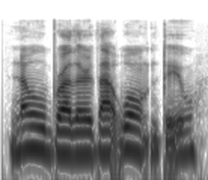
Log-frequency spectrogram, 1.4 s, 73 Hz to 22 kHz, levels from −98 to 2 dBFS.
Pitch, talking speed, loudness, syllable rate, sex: 175 Hz, 215 wpm, -16 LUFS, 4.7 syllables/s, female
